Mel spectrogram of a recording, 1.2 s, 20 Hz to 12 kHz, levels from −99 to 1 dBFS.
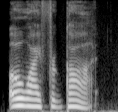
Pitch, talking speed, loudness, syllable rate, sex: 190 Hz, 150 wpm, -16 LUFS, 4.7 syllables/s, female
